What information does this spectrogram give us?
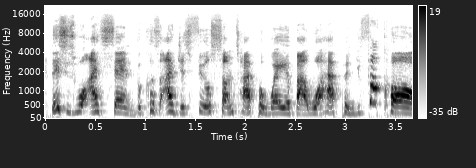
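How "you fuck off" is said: loud, indignant dismissal; retold angry retort. Cohost answering [name]'s shared text, retold angry retort. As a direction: throw the retort out loudly.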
